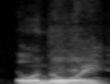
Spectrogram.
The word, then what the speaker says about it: Illinois: from Illinois right now Illinois no don't pronounce the ass um staying right next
